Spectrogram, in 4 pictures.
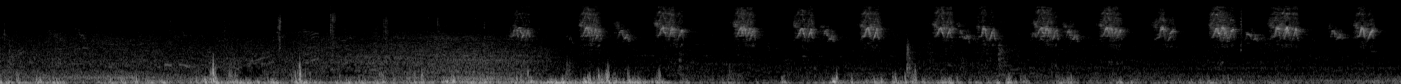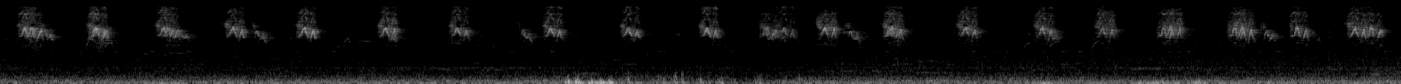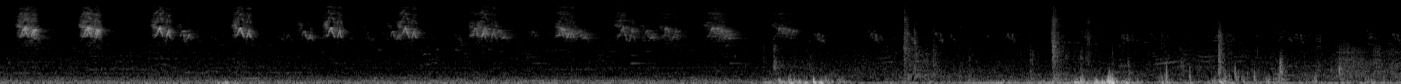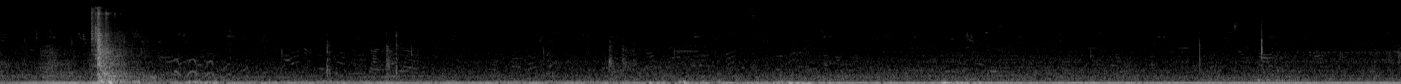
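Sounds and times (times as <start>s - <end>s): bird chirping: 5.1s - 38.3s.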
